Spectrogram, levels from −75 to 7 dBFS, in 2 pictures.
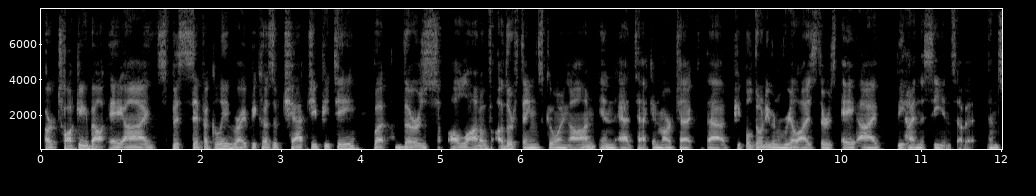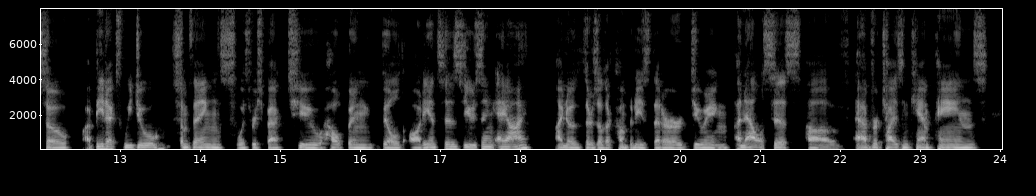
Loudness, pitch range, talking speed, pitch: -23 LUFS, 85-105 Hz, 160 wpm, 95 Hz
